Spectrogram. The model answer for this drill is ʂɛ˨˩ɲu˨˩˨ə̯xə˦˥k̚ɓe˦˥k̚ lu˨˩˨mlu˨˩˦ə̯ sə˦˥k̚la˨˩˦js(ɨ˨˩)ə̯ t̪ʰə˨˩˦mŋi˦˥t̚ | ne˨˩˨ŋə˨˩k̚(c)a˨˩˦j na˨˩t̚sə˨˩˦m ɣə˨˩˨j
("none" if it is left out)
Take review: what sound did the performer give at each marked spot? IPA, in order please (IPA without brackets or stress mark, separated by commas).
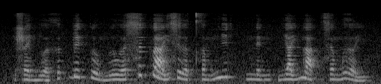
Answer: ɨ˨˩, ɲ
